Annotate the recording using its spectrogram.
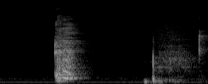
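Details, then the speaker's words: Adult with a cold caught indoors, wheezing and sniffing: two coughs, the first a loud harsh burst, the second shorter, in a quiet room; cough. "as you can hear I'm bit wheezing and sniffing and that's because I caught a cold and not because I was outside but I caught it inside"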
